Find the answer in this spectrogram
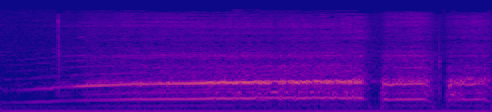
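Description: An animal trapped in a wire cage trap, its teeth caught in the wire, gives one long whining cry that rises slightly in pitch and breaks off near the end.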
